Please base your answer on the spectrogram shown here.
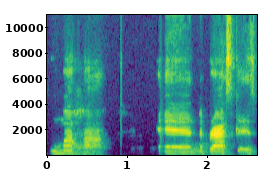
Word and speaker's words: Omaha: a thousand years and so the city of omaha is actually named after my tribe it's pronounced umaha and nebraska is pronounced nebraska it means for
